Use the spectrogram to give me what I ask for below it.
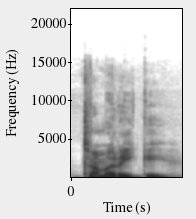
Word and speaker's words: Tamariki: How do you pronounce that? Tamariki.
